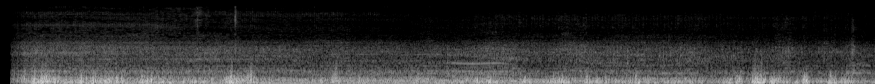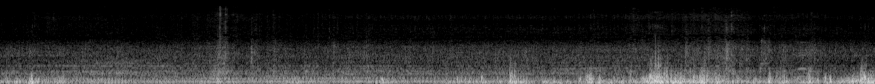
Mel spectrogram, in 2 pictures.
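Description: Small farm tractor's engine running steadily under load as it pulls a sugarcane leaf-stripping attachment along the cane rows, growing louder near the end.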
